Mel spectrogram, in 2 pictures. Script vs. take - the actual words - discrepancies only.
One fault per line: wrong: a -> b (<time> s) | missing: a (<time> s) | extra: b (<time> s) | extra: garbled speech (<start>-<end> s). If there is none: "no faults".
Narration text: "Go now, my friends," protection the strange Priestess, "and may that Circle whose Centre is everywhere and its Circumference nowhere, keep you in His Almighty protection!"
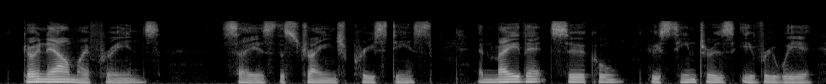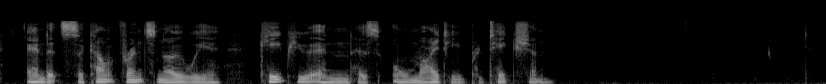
wrong: protection -> says (2.2 s)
